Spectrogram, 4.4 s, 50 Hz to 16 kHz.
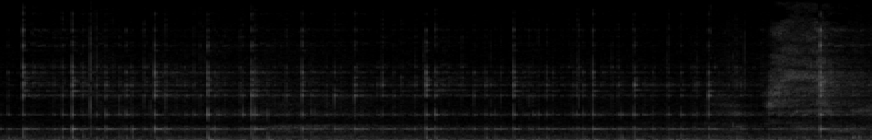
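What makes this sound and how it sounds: Fingertips and nails tap quickly around the walls of a small white glazed ceramic pot on a matching saucer, filled with soil and a snake plant. The result is a rapid series of short, bright clinks, each ringing briefly with a steady tone around 1.4 kHz over a soft low rumble. Near the end a brief hiss of bright noise joins the taps.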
